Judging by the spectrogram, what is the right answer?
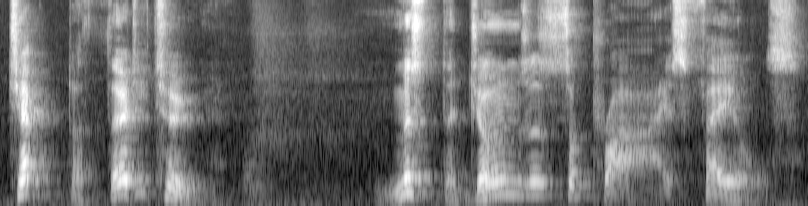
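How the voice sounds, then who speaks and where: A man narrates a storybook at a slow, measured pace. His mid-pitched voice places each short phrase deliberately, as an audiobook reader does. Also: huge pitch swings. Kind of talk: scripted storybook narration, simplified classic novel.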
